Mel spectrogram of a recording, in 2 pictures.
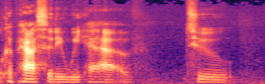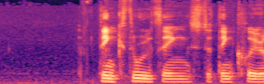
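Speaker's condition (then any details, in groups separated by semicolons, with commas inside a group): No condition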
